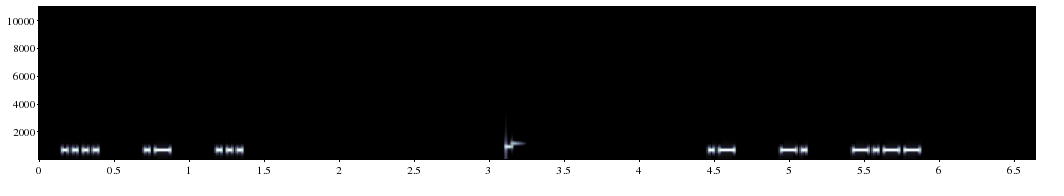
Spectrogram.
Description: Morse code, heard as a keyed tone, about 36 wpm, spaced as for 20 wpm, 700 Hz. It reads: HAS ANY
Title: 3x Character Spacing - Top 500 Words - 35wpm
